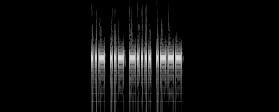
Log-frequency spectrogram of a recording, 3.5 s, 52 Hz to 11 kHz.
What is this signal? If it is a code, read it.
Morse code, heard as a keyed tone, about 50 wpm, 700 Hz. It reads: UU6J
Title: Four Challenging Letter-Number Combinations 50wpm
